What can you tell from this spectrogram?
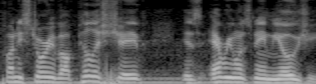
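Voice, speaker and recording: Very fast speech from a man with an American accent, medium pitch, and fairly even intonation over noticeable background noise. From US West Coast, Los Angeles. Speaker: expat. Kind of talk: casual interview.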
